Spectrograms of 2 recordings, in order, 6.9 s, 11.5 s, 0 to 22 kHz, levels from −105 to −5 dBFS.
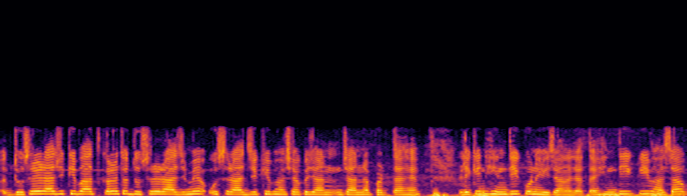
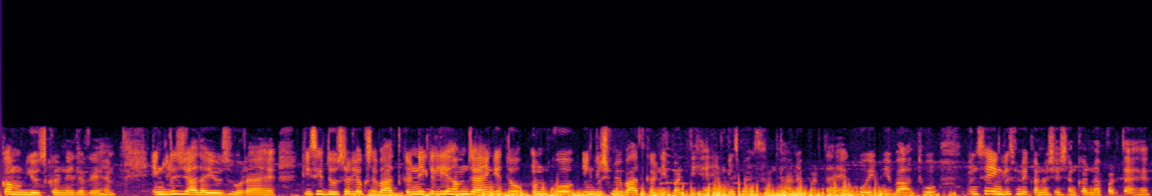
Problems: background sounds at intervals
